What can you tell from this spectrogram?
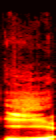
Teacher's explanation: The high front vowel E, as in heat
